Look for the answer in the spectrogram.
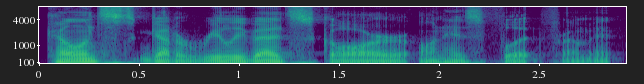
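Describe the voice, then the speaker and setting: A man's voice: low-pitched, huge pitch swings, moderate pace, creaky, dry recording. A young man co-hosting a podcast, chiming in easygoingly with asides, recorded on a close studio mic in a small room. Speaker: podcast co-host. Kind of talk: casual conversational podcast. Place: small room indoors, seated in armchair. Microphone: boom-arm studio mic close in front.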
